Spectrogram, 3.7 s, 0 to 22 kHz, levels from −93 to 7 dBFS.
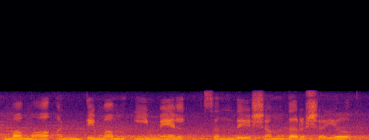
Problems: constant background noise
